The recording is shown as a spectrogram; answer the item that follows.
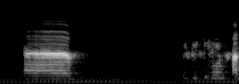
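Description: A man's voice heard over a telephone line: one short, held, steady-pitched syllable, then a pause, with talk starting again near the end.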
